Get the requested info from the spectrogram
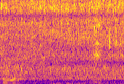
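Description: Steady rush of creek water spilling over a low stone ledge in a small waterfall.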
